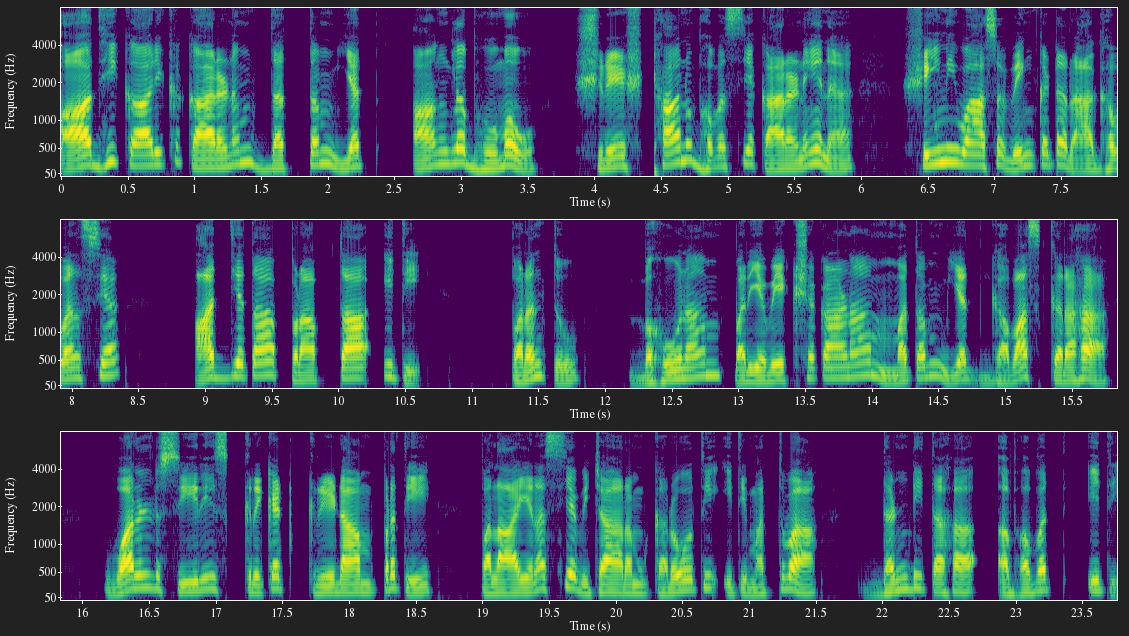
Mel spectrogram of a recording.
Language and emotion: Sanskrit, neutral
